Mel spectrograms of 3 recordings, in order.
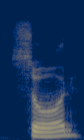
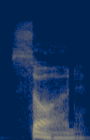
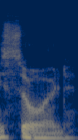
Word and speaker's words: sword: Wrong, sword with S sound. Correct, sword. The S is silent. Say sword.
